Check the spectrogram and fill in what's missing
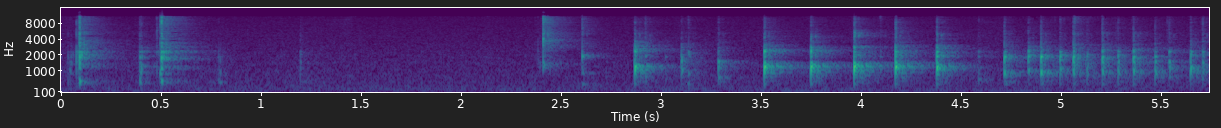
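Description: A small blue plastic spool wound with red-and-white thread or wire is held in one hand while its flange is tapped with a fingertip and nail. About 22 short, dry, hollow clicks sound with a woody, bright tone around 1.2 kHz and almost no ring: a few scattered taps, a quiet pause, then a quicker, uneven run of taps.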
